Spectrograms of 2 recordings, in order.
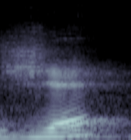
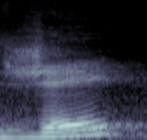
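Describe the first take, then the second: First: "j'ai" as zheh; open-vowel variant of "j'ai". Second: "j'ai" as zhay; closed-vowel variant of "j'ai". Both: Shown as a demonstration. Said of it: "can be a little more open and closed".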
